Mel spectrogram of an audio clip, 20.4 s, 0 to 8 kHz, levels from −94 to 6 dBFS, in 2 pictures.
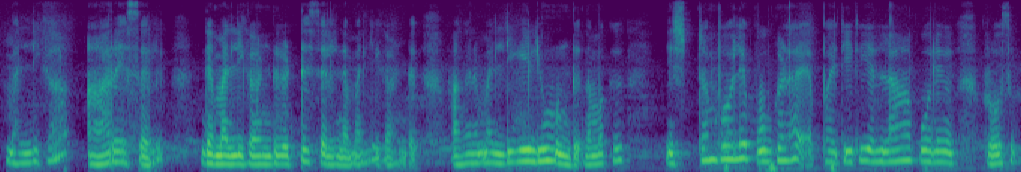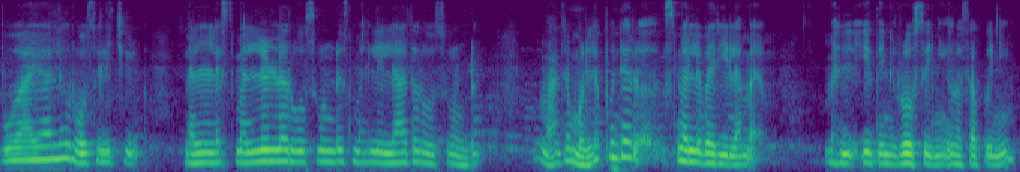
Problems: low volume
